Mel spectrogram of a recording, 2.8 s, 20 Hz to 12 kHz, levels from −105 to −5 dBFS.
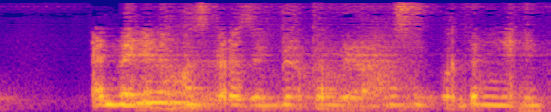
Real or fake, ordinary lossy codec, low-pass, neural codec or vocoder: fake; MP3, 48 kbps; 10.8 kHz; codec, 44.1 kHz, 0.9 kbps, DAC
